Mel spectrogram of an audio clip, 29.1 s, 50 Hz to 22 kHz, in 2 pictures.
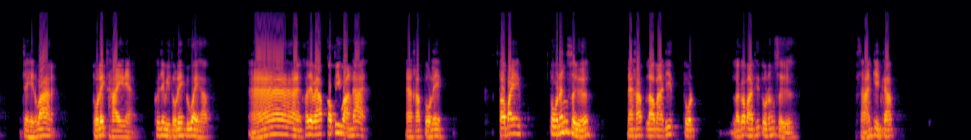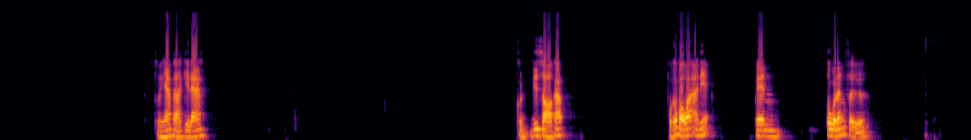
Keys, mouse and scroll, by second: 0.8 click, 3.8-4.8 drag, 12.1 click, 17.5 click, 18.5 middle click, 18.8 space, 19.2 click, 20.1 click, 21.6 click, 23.4 click, 25.8 click, 27.1-29.1 typing.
